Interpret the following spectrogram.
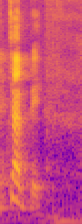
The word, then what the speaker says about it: Tempe: How do you pronounce it? Tempe. Yep. Okay, Tempe.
